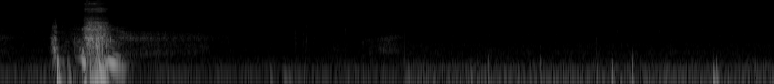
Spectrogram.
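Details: A single sharp sneeze with a brief catch beforehand, then quiet background noise; a sneeze while sick with a cold, with the person saying they induce many sneezes while sick.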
